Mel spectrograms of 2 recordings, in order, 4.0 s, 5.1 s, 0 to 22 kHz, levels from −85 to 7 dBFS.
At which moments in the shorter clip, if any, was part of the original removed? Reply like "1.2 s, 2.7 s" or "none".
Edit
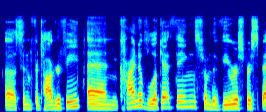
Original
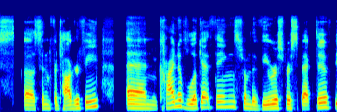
1.2 s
